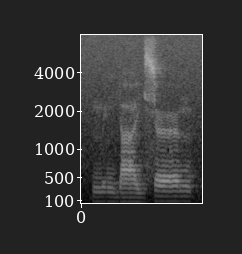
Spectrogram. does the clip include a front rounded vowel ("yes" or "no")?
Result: yes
